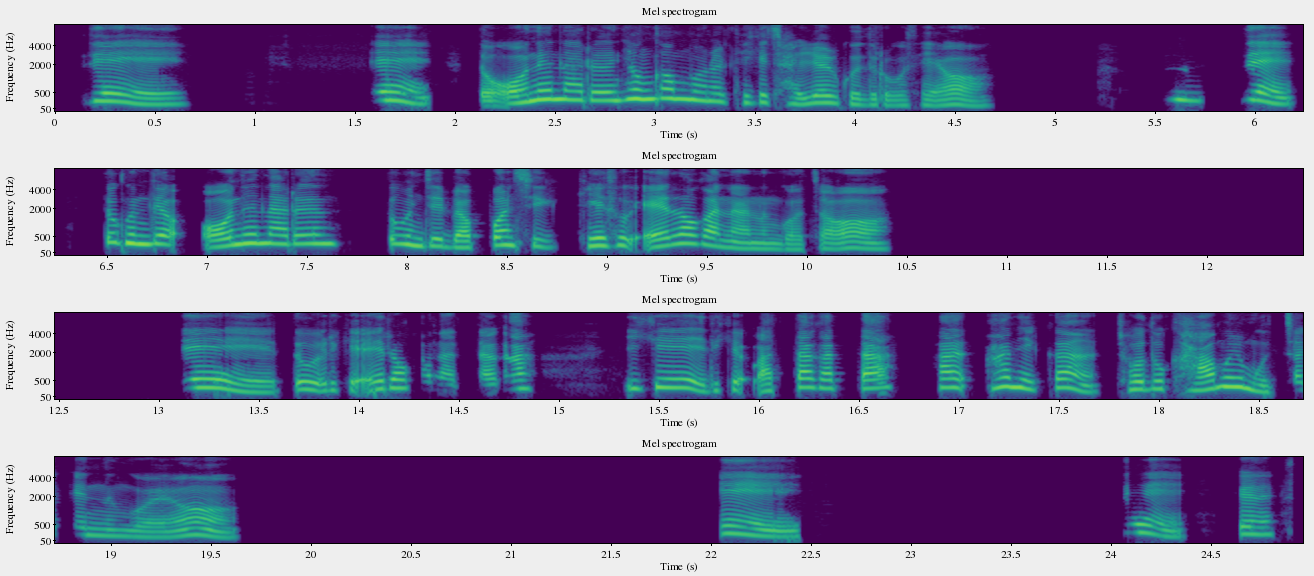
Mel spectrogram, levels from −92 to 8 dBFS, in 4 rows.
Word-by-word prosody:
네. 180 -10 0 1.0
예 240 -10 +2 0.2
또 125 +5 0
어느 230 +9 +5
날은 275 -2 +3
현관문을 300 -5 +4
되게 205 0 -6
잘 165 -4 -5
열고 200 -5 0
들어오세요. 135 -1 -5 0.9
음 270 -3 -3 0.2
네. 250 -11 +3 0.3
또 320 - -1
근데 280 -2 +6
어느 215 +8 +4
날은 285 -1 +3 0.2
또 - - +1
인제 220 -3 +2
몇 180 -3 +1
번씩 230 -6 0
계속 230 +1 +2
에러가 245 +4 +4
나는 155 -4 -2
거죠. 150 +3 -2 2.7
예 230 - +2
또 230 -1 +2
이렇게 210 +1 -3
에러가 265 -1 0
났다가 200 +5 -4 0.4
이게 275 +1 +1
이렇게 200 +1 -3
왔다 200 +10 +1
갔다 265 0 +2 0.2
하 285 0 +4
하니까 280 - +2
저도 235 +1 0
감을 245 +7 +3
못 175 - -2
잡겠는 195 -7 -8
거예요. 150 +1 -3 2.4
예. 180 -10 -1 1.7
네. 185 -12 -2 0.3
그러니까는 215 -1 -2
225 Hz, 210 characters per minute, -21 LUFS, 175-270 Hz, 2.7 s, 근데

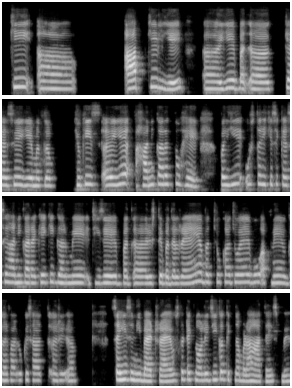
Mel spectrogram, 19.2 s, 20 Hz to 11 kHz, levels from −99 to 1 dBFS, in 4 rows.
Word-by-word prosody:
कि 320 0 +2 0.2
अ, 260 - 0 1.5
आपके 290 +3 +6
लिए 240 -3 +3 0.4
अ, - - -2 0.2
ये 260 +4 +2
ब 265 - -3
अ, 240 -1 +2 0.3
कैसे 285 0 +1
ये 265 -1 +2
मतलब 255 0 -1 0.3
क्योंकि 300 +3 +1
स 295 0 -14
ये 280 +4 +4 0.2
हानिकारक 300 +3 +2
तो 325 - -2
है, 260 -4 0 0.4
पर 280 - +3
ये 295 +4 -1
उस 305 0 -7
तरीके 300 -1 -2
से 305 - -7
कैसे 280 0 -2
हानिकारक 255 -2 +1
है 265 - +2
कि 280 - -2
घर 255 -2 0
में 245 -1 0
चीज़ें 245 0 0
बद 230 -2 -3
अ, - - 0 0.2
रिश्ते 235 +2 -1
बदल 230 0 0
रहे 235 -1 +1
हैं, 275 +4 0
या 305 - +2
बच्चों 270 0 -7
का 270 - -3
जो 270 - -1
है, 270 0 0
वो 270 +1 -3
अपने 250 0 -3
घरवालों 230 0 -4
के 245 - -3
साथ 230 -1 -6
रे 230 0 -5
अ, 220 - -6 0.7
सही 255 0 +7
से 260 0 +2
नहीं 235 -1 +1
बैठ 205 -1 +4
रहा 200 - +5
है? 205 - +2
उसका 225 +4 -4
टेक्नॉलॉजी 245 -1 -1
का 270 - +1
कितना 245 -2 -5
बड़ा 205 - +2
हाथ 195 -1 0
है 195 - -2
इसमें? 200 0 -6
255 Hz, 190 wpm, -22 LUFS, 235-275 Hz, 1.5 s, सही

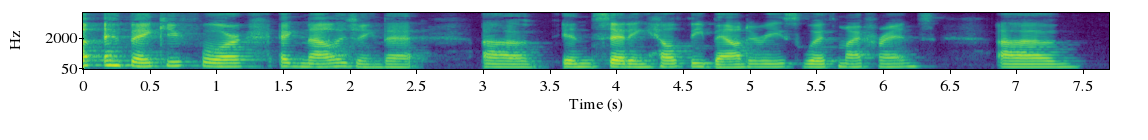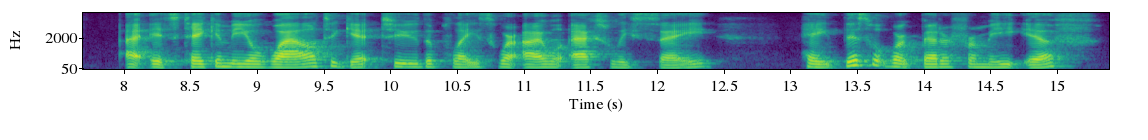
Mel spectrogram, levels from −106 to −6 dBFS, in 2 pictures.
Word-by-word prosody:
and 240 0 +5
thank 190 -2 +4
you 215 0 -1
for 180 -4 +1 0.2
acknowledging 170 -3 -1
that, 150 -1 -4 0.4
uh, 155 -1 -1 0.2
in 165 0 -2
setting 165 -2 +4
healthy 165 +1 -3
boundaries 160 +2 -2
with 155 -1 -2
my 160 -2 -3
friends. 165 +3 -6 0.5
Um, 155 0 0 0.5
uh - - +5
it's - - +1
taken 160 +2 +3
me 160 -1 0
a 155 -1 +1
while 145 +3 +5
to 200 - -4
get 145 -4 -2
to 165 -2 -2
the 160 +1 -4
place 75 - -3
where 155 -2 0
I 145 0 +4
will 150 0 -5
actually 140 0 +1
say, 140 +5 +1 0.6
"Hey, 155 -4 -2
this 235 +3 +4
would 250 - -2
work 170 -2 -1
better 155 +1 +2
for 160 0 -6
me 150 0 -4
if" 140 0 -1
160 Hz, 150 wpm, -23 LUFS, 150-175 Hz, 0.6 s, and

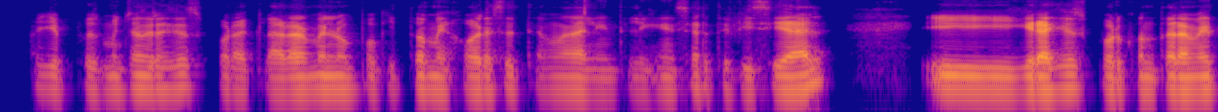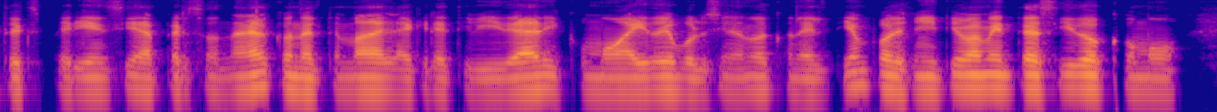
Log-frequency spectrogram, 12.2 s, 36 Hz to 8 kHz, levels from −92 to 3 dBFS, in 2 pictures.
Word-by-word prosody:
Oye, - - -11
pues 100 - -15
muchas 105 +1 -8
gracias 110 +2 -7
por 105 -2 -15
aclarármelo 100 +2 -2
un 100 - -15
poquito 105 0 -10
mejor 100 0 -5
ese 100 +2 -10
tema 100 0 -12
de 100 - 0
la 95 - -13
inteligencia 95 +1 -14
artificial, - - 0 0.5
y, 105 -2 -2
gracias 105 +2 +6
por 105 - -7
contarme 100 0 +3
tu 100 - -3
experiencia 100 +1 -3
personal 100 +4 +1
con 110 -3 -1
el 95 - -1
tema 100 0 +1
de 100 - +4
la 95 -1 -2
creatividad 95 +2 +2
y 110 - -5
cómo 100 -1 -3
ha 95 - +5
ido 95 +1 +2
evolucionando 100 0 -3
con 95 -1 -11
el 90 -1 -3
tiempo, 125 -2 -1
definitivamente 110 +2 +3
ha 110 - +7
sido 110 -1 +1
como, 95 -2 -9
100 Hz, 195 wpm, -27 LUFS, 95-105 Hz, 0.5 s, ha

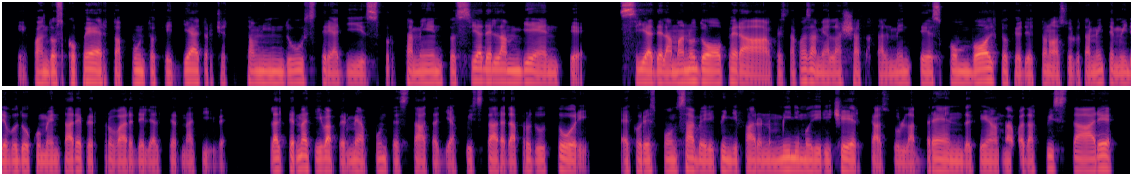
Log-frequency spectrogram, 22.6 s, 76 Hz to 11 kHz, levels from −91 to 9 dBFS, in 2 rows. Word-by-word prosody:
e 65 - -13
quando 90 0 0
ho - - +5
scoperto, 105 0 +2
appunto, 95 -2 -2
che 85 -4 -8
dietro 100 +2 +2
c'è - - -11
tutta - - -11
un'industria 95 -1 -1
di 85 0 -5
sfruttamento 90 +3 -1
sia 110 +4 +2
dell'ambiente, 95 -4 +1 0.3
sia 100 -2 +7
della 90 -2 +3
manodopera 95 -5 +4
questa - - -9
cosa 105 0 +1
mi 85 - -2
ha - - -2
lasciato 80 0 -3
talmente 85 +2 -3
sconvolto 95 +3 +4
che 80 - -5
ho - - -2
detto: 80 +3 -5
"No 85 - +1
assolutamente 85 +4 -4
mi 85 +1 -1
devo 85 0 -1
documentare 80 -1 -1
per - - -6
trovare 80 -1 -2
delle 80 0 -5
alternative." 75 0 -10 0.4
L'alternativa 100 -2 +2
per 80 - -6
me 90 +2 -1
appunto 90 +1 -5
è - - -3
stata - - -4
di - - -13
acquistare - - -3
da - - 0
produttori 90 0 -1 0.3
eco - - -7
responsabili, 90 -1 0
quindi 90 -3 -2
fare 85 0 -1
un 85 - -3
minimo 95 -1 +2
di 85 0 0
ricerca 85 +1 0
sulla 75 -2 -6
brand 80 -2 -1
che 80 - -4
andavo 80 0 -2
ad 80 - -4
acquistare, 100 +3 +1
90 Hz, 160 wpm, -30 LUFS, 80-95 Hz, 0.4 s, sia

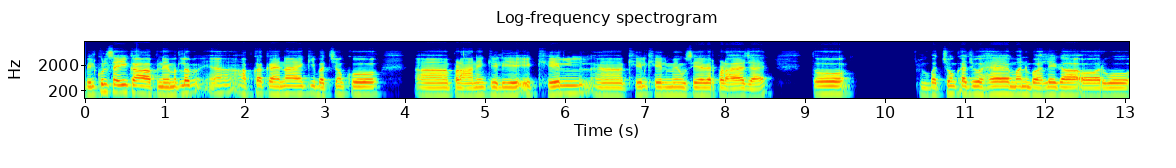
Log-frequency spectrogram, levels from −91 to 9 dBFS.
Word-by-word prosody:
बिल्कुल 150 +6 -2
सही 175 0 +4
कहा 160 -2 +7
आपने 145 -1 +1
मतलब 160 +4 +1 0.2
अ, - - -10
आपका 160 -1 -4
कहना 150 +1 +1
है 155 - +1
कि 155 +1 -10
बच्चों 140 +1 -2
को 145 - +2 0.2
अ, 145 - -19 0.9
पढ़ाने 135 +1 +1
के 140 0 -4
लिए 140 0 0 0.2
एक 145 +1 -11
खेल 150 +2 +1 0.4
अ, 135 -1 -3
खेल-खेल 140 -1 -4
में 140 0 -3
उसे 135 0 -2
अगर 135 0 +3
पढ़ाया 125 0 +3
जाए, 120 0 0 0.6
तो 155 0 0 0.9
बच्चों 140 +3 -3
का 155 - 0
जो 150 - +2
है 150 +2 +3
मन 150 0 -1
बहलेगा 140 +1 +2
और 130 0 +2
वो 135 0 +1
145 Hz, 155 wpm, -16 LUFS, 135-150 Hz, 0.9 s, कहा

